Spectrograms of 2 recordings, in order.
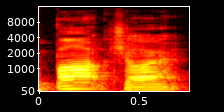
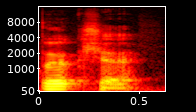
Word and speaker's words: Berkshire: And it's from Berkshire, not Berkshire. Because no one likes to call Berkshire. Look it up, it's actually pronounced Berkshire.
